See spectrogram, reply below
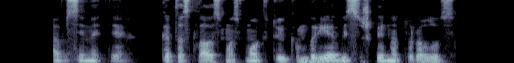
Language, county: Lithuanian, Kaunas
